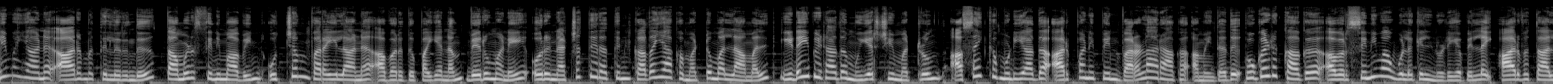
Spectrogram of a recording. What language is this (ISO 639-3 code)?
tam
